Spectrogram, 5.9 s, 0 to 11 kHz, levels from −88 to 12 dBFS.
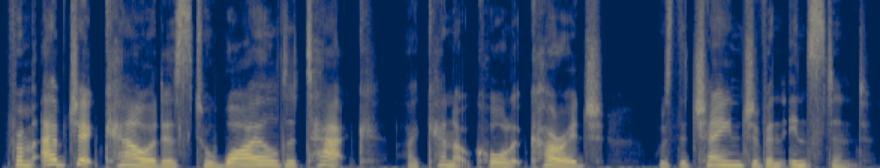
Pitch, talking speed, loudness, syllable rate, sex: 220 Hz, 155 wpm, -20 LUFS, 5.1 syllables/s, female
